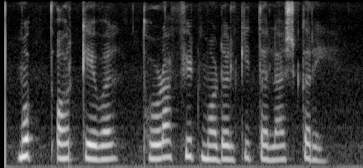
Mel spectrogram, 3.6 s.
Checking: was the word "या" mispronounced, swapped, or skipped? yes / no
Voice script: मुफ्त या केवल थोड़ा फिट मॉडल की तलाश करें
yes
